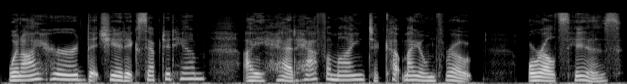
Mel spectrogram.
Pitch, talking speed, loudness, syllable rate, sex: 200 Hz, 190 wpm, -18 LUFS, 4.6 syllables/s, female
